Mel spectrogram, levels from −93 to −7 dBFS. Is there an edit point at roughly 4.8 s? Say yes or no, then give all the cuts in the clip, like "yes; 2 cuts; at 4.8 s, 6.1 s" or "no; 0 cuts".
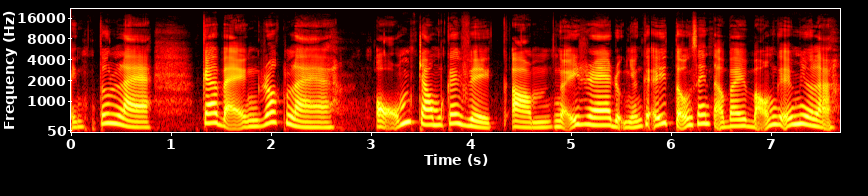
yes; 1 cut; at 4.8 s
